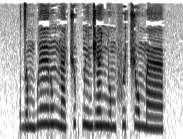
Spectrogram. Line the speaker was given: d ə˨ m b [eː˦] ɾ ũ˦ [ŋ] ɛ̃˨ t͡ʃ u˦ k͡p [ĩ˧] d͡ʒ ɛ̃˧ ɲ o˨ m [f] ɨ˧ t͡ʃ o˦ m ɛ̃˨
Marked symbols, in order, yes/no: yes, yes, yes, yes

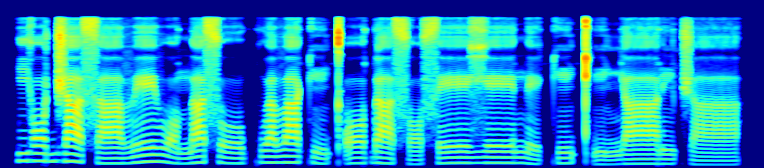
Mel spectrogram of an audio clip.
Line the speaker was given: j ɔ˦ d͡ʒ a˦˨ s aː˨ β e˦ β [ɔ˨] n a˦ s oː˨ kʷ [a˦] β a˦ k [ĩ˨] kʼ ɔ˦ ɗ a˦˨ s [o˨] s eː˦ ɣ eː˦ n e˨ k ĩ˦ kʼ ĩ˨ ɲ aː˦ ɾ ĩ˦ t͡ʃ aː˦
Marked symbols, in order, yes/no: yes, yes, yes, no

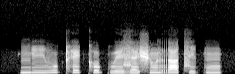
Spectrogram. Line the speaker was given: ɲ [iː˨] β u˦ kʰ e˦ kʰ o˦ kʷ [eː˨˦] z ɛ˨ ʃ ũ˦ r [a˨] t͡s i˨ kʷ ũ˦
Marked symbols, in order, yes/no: yes, no, no

